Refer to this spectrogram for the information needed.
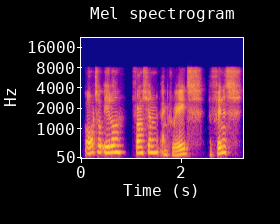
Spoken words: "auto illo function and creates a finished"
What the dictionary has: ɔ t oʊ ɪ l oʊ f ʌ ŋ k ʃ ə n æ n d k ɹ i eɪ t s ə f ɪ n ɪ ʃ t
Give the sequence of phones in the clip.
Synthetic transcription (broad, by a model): ɔ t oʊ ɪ l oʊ f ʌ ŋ ʃ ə n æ n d k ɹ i eɪ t s ə f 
